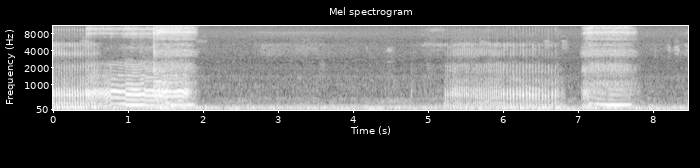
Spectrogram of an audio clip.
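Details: Pugs Kou, Gen and Shun asleep side by side at night, one giving a long throaty snore, then a quiet pause of steady breathing before two shorter rattling snores follow.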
